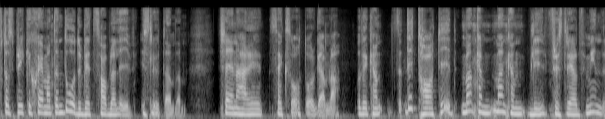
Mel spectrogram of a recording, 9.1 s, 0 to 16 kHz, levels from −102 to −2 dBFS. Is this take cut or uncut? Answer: uncut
